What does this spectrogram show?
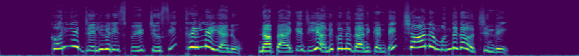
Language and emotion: Telugu, happy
